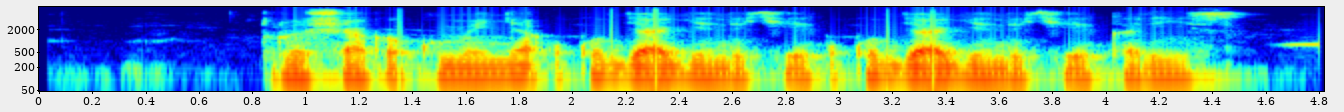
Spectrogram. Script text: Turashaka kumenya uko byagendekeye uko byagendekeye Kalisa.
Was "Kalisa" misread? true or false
false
